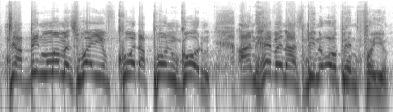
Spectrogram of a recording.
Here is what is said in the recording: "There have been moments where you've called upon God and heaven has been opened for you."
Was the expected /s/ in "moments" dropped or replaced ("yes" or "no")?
no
